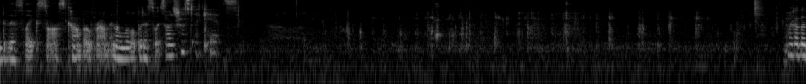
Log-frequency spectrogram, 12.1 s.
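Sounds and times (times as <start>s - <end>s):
person chewing food: 4.0s - 11.8s.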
